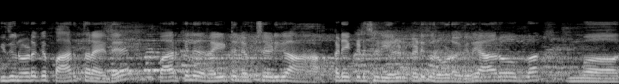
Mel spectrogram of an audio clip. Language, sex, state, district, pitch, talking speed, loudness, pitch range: Kannada, male, Karnataka, Shimoga, 180 Hz, 215 wpm, -16 LUFS, 155-185 Hz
